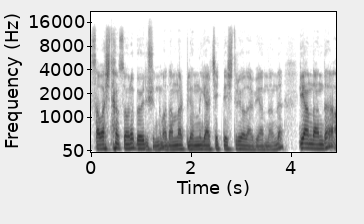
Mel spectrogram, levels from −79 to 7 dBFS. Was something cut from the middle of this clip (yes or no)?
yes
